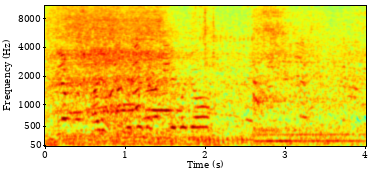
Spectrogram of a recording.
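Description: Roadside street sound: people's voices in the background over a low traffic rumble, then a car's engine running close by as it passes, a steady low hum from a little past halfway.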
